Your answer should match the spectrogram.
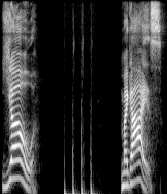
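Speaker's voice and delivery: rising, incredulous mock rant; mock outrage. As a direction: act out the defense calling in disbelief. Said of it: "The defense team called Arca and went".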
